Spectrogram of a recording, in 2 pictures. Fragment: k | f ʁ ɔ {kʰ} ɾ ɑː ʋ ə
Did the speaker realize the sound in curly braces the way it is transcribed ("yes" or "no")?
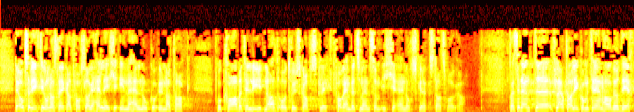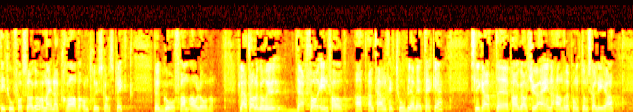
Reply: yes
